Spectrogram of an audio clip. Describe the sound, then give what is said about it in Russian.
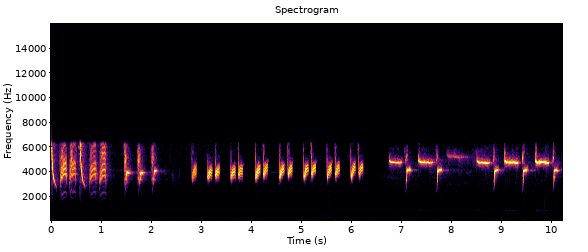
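Sparrows chirp in a steady stream of short, bright, high-pitched calls, clustered in quick bursts and repeated rhythmically throughout, with no voices present. “Те же воробьи, которых у нас становится меньше и меньше, они будут этому очень рады.”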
